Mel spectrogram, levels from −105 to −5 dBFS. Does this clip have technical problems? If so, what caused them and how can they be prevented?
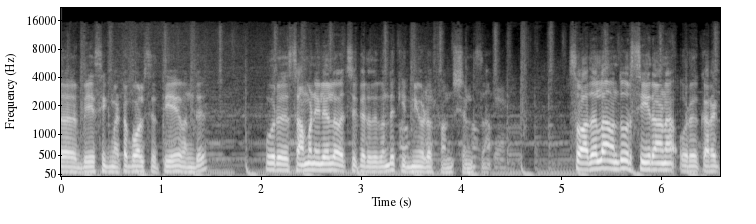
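No, no technical problems can be heard in this clip. There is nothing here that calls for a cause or a fix.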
